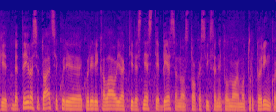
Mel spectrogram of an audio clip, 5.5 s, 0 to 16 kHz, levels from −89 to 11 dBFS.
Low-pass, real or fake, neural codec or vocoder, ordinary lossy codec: 14.4 kHz; real; none; MP3, 48 kbps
